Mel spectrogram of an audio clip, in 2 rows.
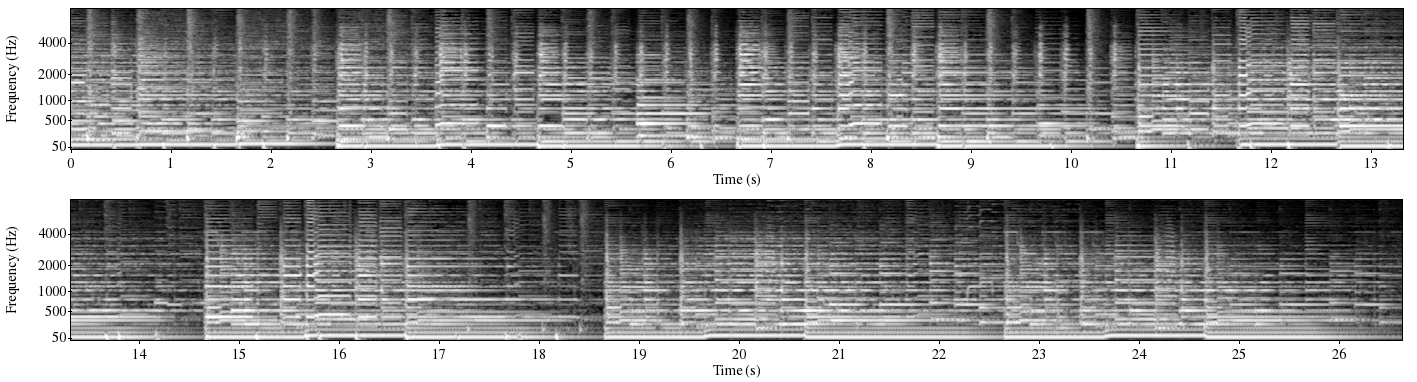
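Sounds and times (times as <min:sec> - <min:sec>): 
guitar riff: 0:00.0 - 0:26.6.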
